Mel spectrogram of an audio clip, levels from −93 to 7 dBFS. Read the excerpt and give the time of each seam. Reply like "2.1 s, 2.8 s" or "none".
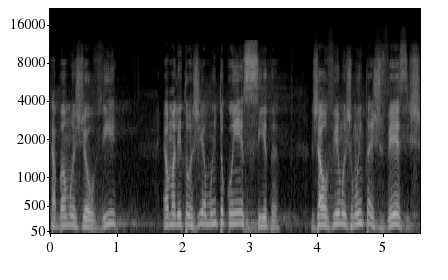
none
